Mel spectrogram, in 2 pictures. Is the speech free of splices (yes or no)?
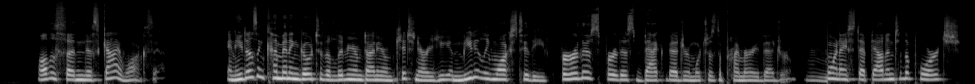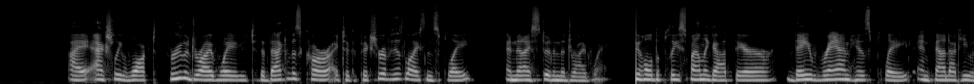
no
